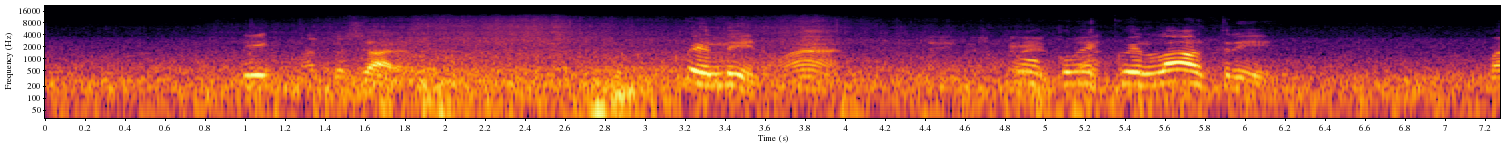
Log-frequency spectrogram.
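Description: An older man speaks close by, with animation.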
